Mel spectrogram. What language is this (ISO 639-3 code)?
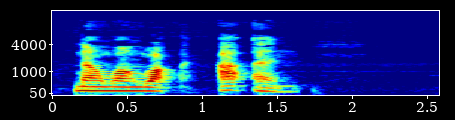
pwn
